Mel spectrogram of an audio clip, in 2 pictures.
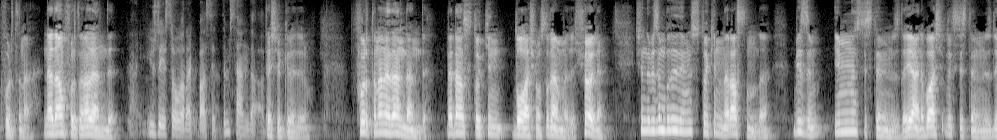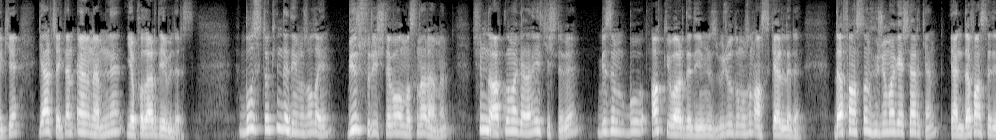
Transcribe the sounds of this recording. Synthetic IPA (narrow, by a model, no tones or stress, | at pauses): fɯɾt̪ʰɯna̰ned̪ænfɯɾt̪ʰɯnad̪ænd̪ɪ | jyzejisɛo̞lˠaɾak̚bahsɛt̪ːimsænd̪t̪ʰe̞ʃɛcːyɾe̞d̪ijo̰ɾum | fɯɾt̪ʰɯnane̞d̪ænd̪ænd̪ɪ | ne̞d̪ænst̪ʰo̞cʰind̪o̞lˠaʃmasɯd̪ænme̞d̪ɪʃø̞jlʲɛ | ʃimd̪ibizimbud̪e̞d̪iːmizst̪o̞cʰinlʲæɾaslˠɯnd̪a | bizim | imyːynsist̪ʰe̞mimizd̪ɛjaːnibaʃlˠɯklˠɯksist̪ʰe̞mimizd̪ecʰi | ɟæɾt͡ʃʰɛc̚t̪ʰænænø̞næmlʲijapʰɯlˠaɾd̪ije̞bilʲḭɾiz̥ | bust̪ʰo̞cʰind̪e̞d̪iːmizo̞lˠajɯn | biɾsyɾyiʃlʲe̞vio̞lˠmasɯnaɾaːmæn | ʃimd̪iaklˠɯmaɟe̞lʲænilʲcʰiʃlʲe̞vi | bizimbuakʰjuvaɾd̪e̞d̪iːmizvyd͡ʒuːd̪umuzunascʰæɾlʲe̞ɾɪ | d̪efanslˠɯnɦyd͡ʒumaɟe̞t͡ʃʰæɾcʰænjaːnid̪efansd̪e̞d̪iː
